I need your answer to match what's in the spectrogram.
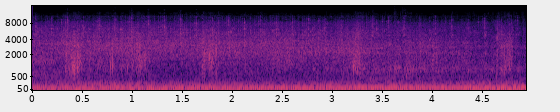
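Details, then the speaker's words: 1968 Chrysler Imperial 440 V8, believed about 60,000 original miles, auction car, driving on gravel about 50 mph; deep soft even rumble, only a faint non-aggressive exhaust note, inaudible in the cabin, no ticks. "you can just barely hear the slightest hint of exhaust note but it's not aggressive and you can't hear it in the car which is the best part"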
